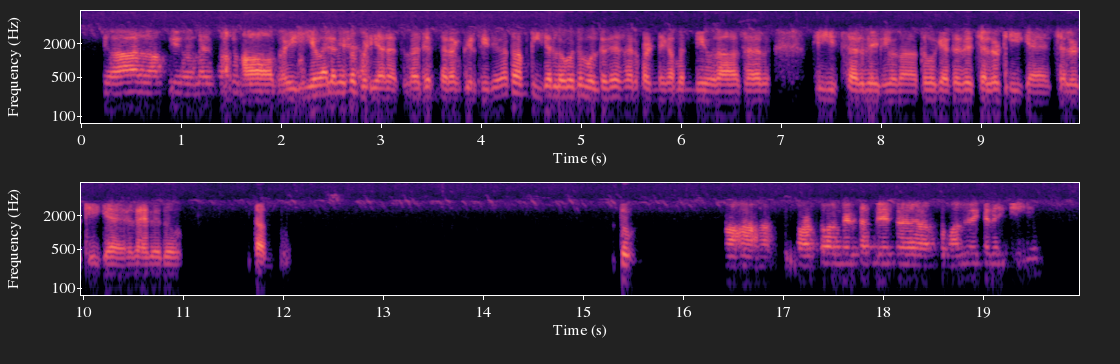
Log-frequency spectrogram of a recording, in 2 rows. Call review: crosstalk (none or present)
present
